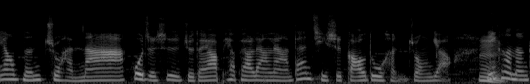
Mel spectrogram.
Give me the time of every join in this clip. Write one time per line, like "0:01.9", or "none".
0:01.3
